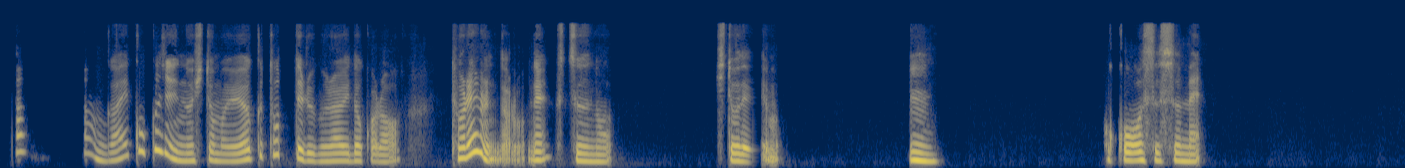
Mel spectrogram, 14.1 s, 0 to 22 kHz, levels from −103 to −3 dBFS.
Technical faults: automatic gain rising

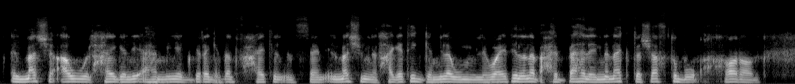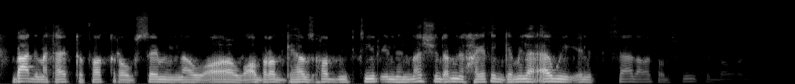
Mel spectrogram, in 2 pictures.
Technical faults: none

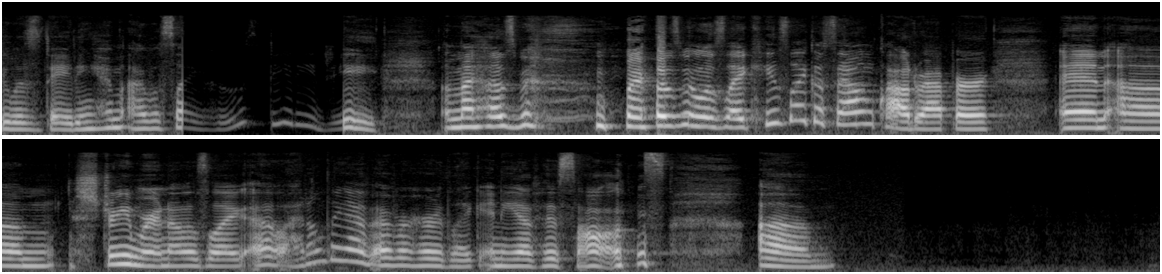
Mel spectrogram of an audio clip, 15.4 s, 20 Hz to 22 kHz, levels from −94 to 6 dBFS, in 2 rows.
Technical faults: audio dropout to a faint residue

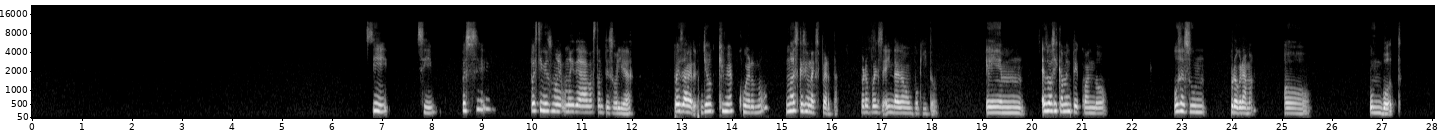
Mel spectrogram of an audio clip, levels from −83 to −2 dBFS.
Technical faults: none

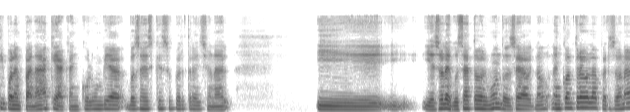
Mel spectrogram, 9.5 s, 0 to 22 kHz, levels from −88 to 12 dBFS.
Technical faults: none

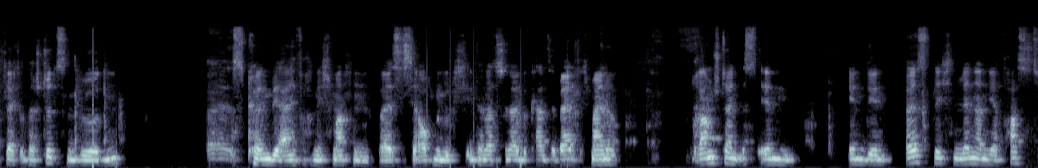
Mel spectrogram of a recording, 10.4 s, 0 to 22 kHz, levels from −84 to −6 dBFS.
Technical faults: CD scratch ticks

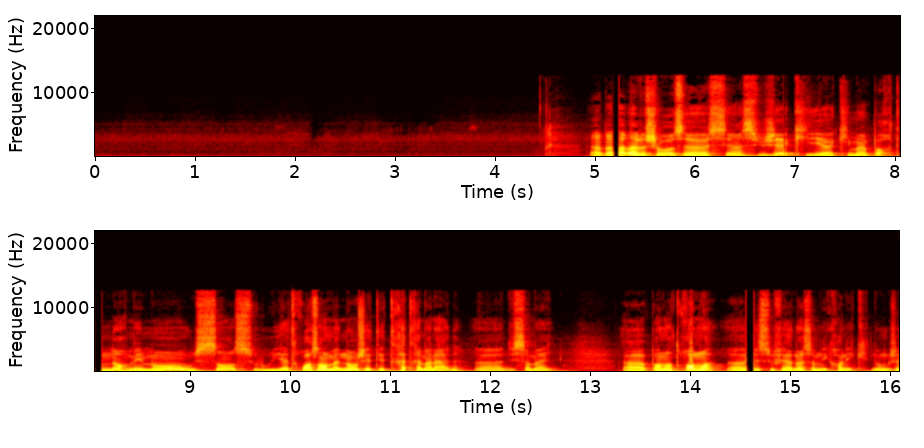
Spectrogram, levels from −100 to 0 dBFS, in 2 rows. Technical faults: block of digital silence

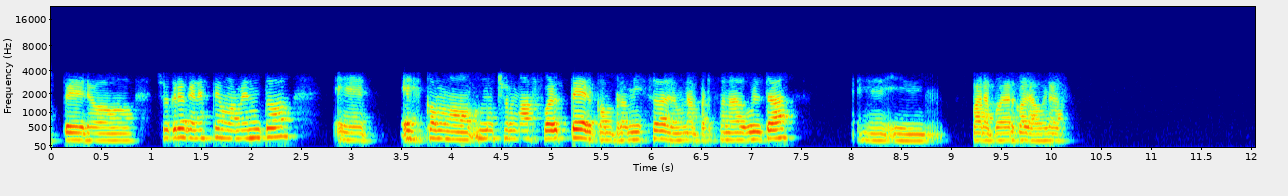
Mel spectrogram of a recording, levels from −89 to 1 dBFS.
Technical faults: AMR narrowband mobile codec; lost AMR speech frames

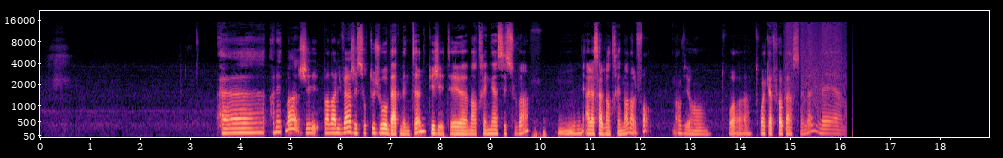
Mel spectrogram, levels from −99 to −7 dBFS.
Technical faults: truncation distortion on a fade

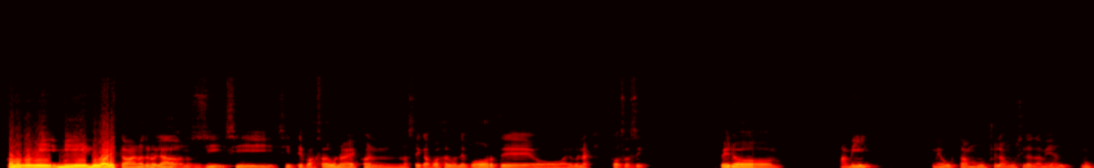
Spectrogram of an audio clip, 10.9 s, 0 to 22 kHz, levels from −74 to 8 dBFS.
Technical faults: microphone overload; microphone volume stepped down

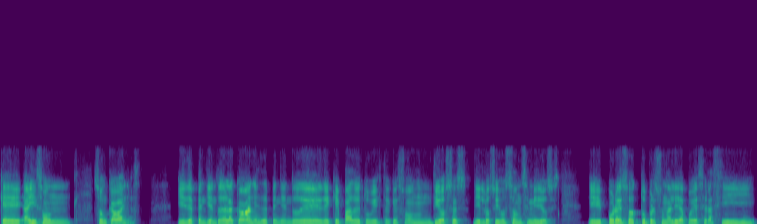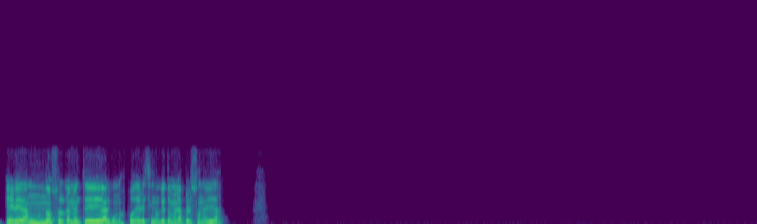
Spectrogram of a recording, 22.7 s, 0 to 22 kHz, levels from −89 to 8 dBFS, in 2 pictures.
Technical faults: VoIP packet loss concealed by the speech codec

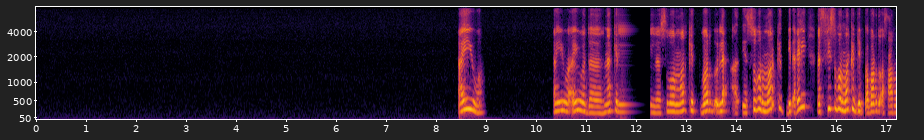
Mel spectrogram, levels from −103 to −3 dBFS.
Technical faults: call audio freeze; jitter buffer speed-up

